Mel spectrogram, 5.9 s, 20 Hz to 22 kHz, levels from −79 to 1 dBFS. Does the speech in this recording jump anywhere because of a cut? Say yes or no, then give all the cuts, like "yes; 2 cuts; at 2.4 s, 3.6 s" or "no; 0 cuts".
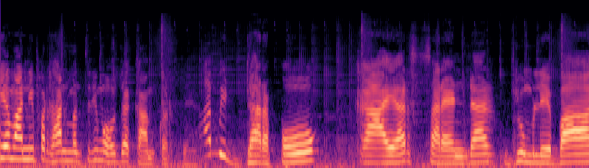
yes; 2 cuts; at 2.1 s, 5.0 s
